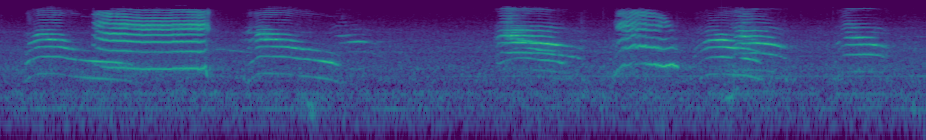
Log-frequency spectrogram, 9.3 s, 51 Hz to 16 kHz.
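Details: Rescued kitten named Happy, taken in during summer 2018, meowing at its keeper in the morning because it is hungry; a run of about eight loud, harmonic meows, several long and falling in pitch, with short pauses between, in a quiet room.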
